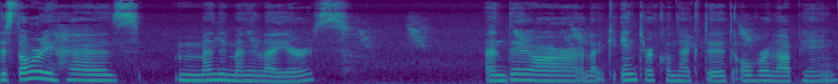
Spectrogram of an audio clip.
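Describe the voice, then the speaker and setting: A woman with a Polish accent at medium pitch, monotone and flat in intonation, at a very slow pace. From Poland. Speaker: spiritual storyteller, author. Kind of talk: personal testimony. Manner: halting, many fillers.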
